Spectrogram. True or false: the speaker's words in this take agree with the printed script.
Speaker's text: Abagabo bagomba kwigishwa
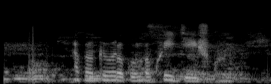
true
